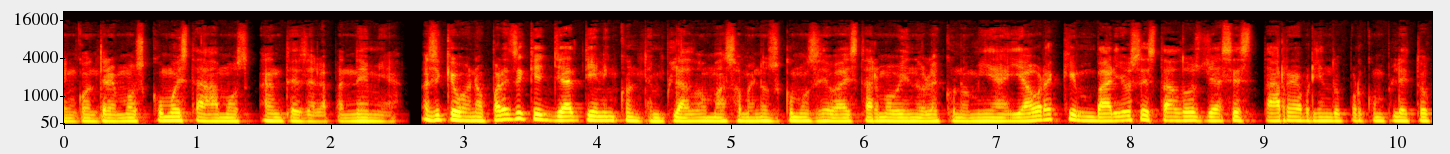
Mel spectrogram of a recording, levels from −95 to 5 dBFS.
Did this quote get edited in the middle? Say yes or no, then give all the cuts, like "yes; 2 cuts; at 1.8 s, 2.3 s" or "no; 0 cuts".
no; 0 cuts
